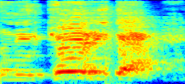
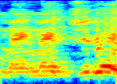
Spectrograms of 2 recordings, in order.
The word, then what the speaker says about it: Nigeria: As long as Nigeria, that's the proper pronunciation, not Nigeria is the phoneme pronunciation.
